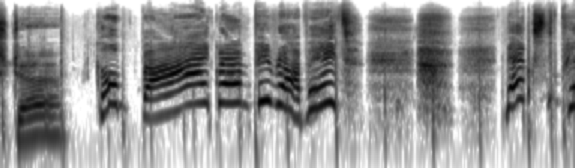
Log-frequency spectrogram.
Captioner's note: panting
